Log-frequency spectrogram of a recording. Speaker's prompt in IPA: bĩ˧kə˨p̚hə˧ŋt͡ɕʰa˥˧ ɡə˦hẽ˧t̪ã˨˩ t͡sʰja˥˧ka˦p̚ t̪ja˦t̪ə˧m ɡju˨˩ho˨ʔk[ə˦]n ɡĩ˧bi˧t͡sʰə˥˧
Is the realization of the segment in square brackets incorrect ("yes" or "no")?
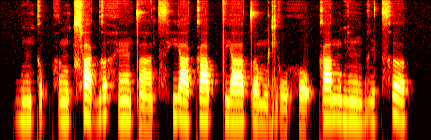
yes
